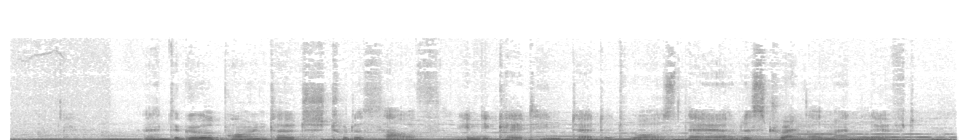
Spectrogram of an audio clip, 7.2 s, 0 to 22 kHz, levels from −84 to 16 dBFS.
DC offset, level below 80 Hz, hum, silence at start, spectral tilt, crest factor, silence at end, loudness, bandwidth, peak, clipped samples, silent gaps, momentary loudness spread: under 0.1%; -38 dBFS; none; 0.1 s; -6.5 dB/octave; 16 dB; 0 s; -32 LUFS; 16 kHz; -14 dBFS; under 0.1%; none; 8 LU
